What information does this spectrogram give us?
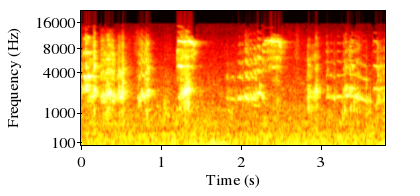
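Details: Rainbow lorikeets, roughly 40 in a flock with a single baby, steady overlapping scratchy chatter and screeches from several birds, moderately distant.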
